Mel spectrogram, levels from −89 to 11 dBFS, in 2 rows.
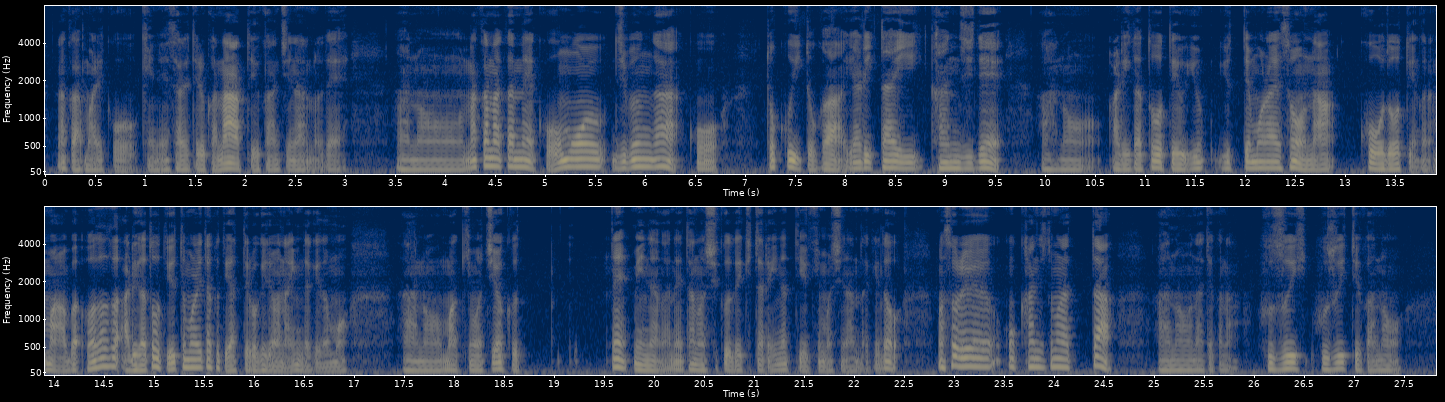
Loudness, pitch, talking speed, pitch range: -34 LUFS, 100 Hz, 410 characters per minute, 85-120 Hz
